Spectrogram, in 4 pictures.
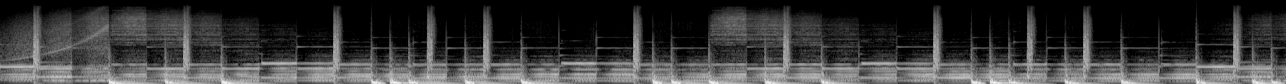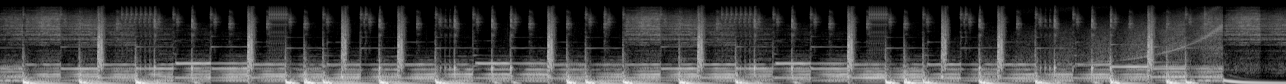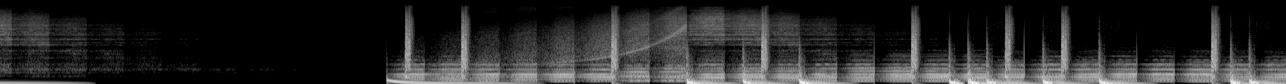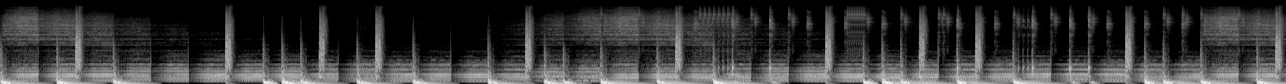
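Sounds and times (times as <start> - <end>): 
urban beat: 0.4 - 2.8, 3.4 - 5.6, 6.4 - 8.6, 9.4 - 25.1, 31.9 - 34.2, 35.2 - 37.1, 37.9 - 40.1, 40.9 - 51.4.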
